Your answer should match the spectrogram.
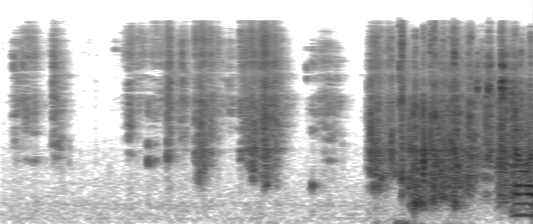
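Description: Plastic bags and paper packaging rustling and crinkling as parts are handled and lifted out of a cardboard box: short scattered rustles at first, then a denser, louder rustle near the end.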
